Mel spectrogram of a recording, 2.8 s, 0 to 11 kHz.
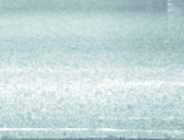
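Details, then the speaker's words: Homemade 12V four-fan GDSTIME 120mm brushless window vent for a Honda Freed, run from a mobile battery through a speed controller: turned down, the low fan hum drops and warbles unevenly. It is fine at full speed. Fan warble at reduced speed. "少しゆっくりになるんだけど変なね、うじうじうじうじうって音がしてもうなんか話にならないです。"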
